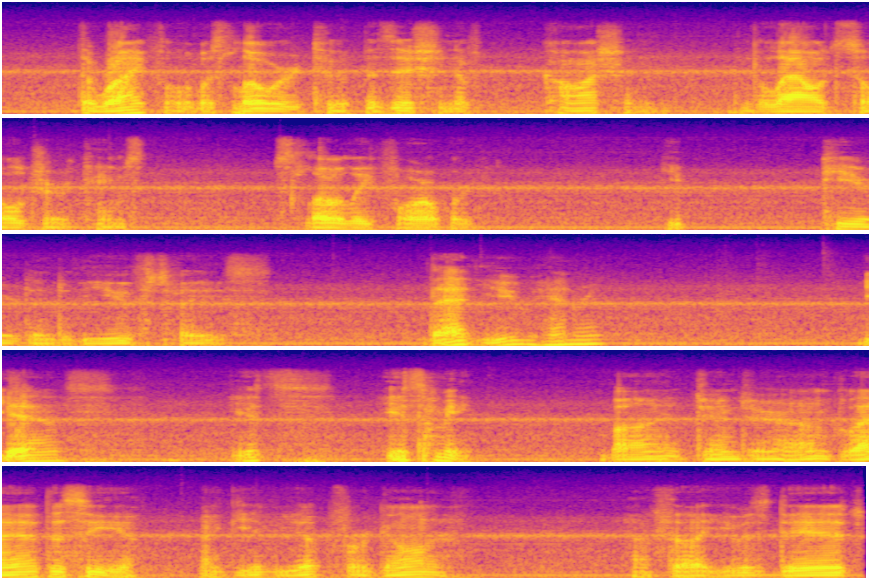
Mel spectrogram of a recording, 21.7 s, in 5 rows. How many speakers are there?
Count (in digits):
1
